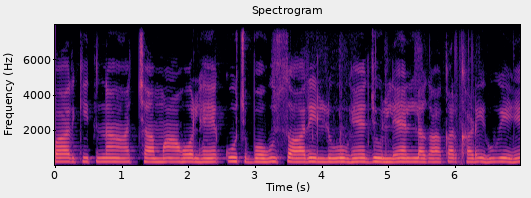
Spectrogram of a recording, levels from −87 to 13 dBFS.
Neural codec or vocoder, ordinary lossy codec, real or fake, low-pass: none; none; real; none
